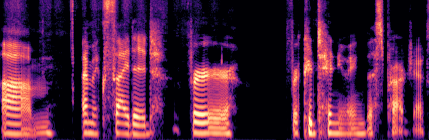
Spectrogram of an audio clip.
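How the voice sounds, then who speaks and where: With a slight Wisconsin accent, the voice comes through a very clean recording with a silent background and a dry, close sound with no echo. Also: woman. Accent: slight Wisconsin accent picked up. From southern Illinois. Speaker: fisheries biologist. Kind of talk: podcast interview.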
